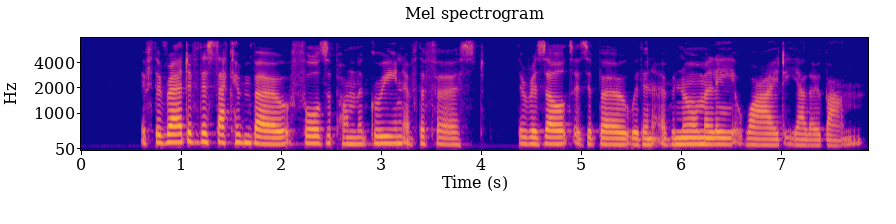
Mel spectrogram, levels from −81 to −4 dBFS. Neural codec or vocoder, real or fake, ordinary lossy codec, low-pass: none; real; none; 7.2 kHz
